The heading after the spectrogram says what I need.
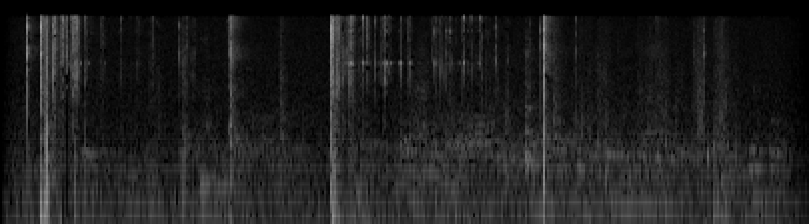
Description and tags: mySound MB Thibeau
belgium, cityrings, mobi, thibeau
